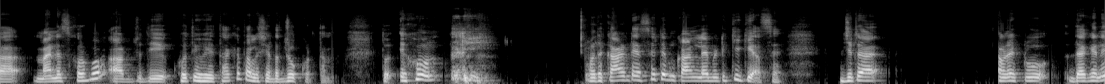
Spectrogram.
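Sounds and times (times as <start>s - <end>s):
man clearing his throat: 4.5s - 5.0s.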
